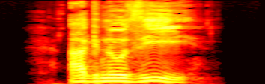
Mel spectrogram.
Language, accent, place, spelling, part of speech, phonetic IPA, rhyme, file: German, Germany, Berlin, Agnosie, noun, [aɡnoˈziː], -iː, De-Agnosie.ogg
- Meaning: agnosia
